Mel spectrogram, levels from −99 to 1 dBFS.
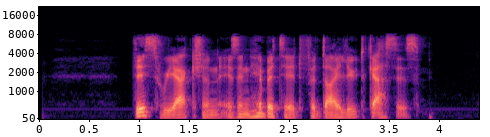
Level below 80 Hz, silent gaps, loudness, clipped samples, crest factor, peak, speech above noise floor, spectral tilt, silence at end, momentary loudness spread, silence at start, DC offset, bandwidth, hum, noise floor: -52 dBFS; none; -25 LUFS; under 0.1%; 22 dB; -4 dBFS; 46 dB; -4.5 dB/octave; 0.6 s; 10 LU; 0.95 s; under 0.1%; 8.2 kHz; none; -70 dBFS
